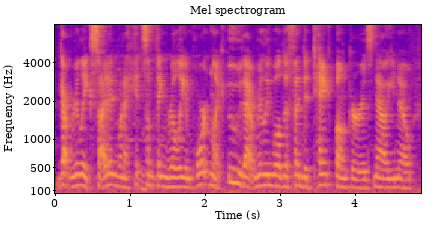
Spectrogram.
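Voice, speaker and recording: A woman game developer explains features at a rapid clip. Her voice sits a little low for a woman, and she talks with eager enthusiasm. A faint room ambience hangs behind her in the studio. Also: a little hiss or hum. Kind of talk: casual stream discussion.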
